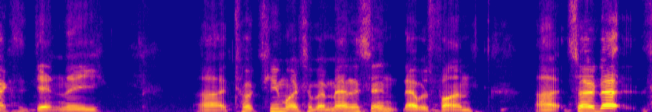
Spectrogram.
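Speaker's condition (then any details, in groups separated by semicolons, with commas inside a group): Cerebral palsy; from birth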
